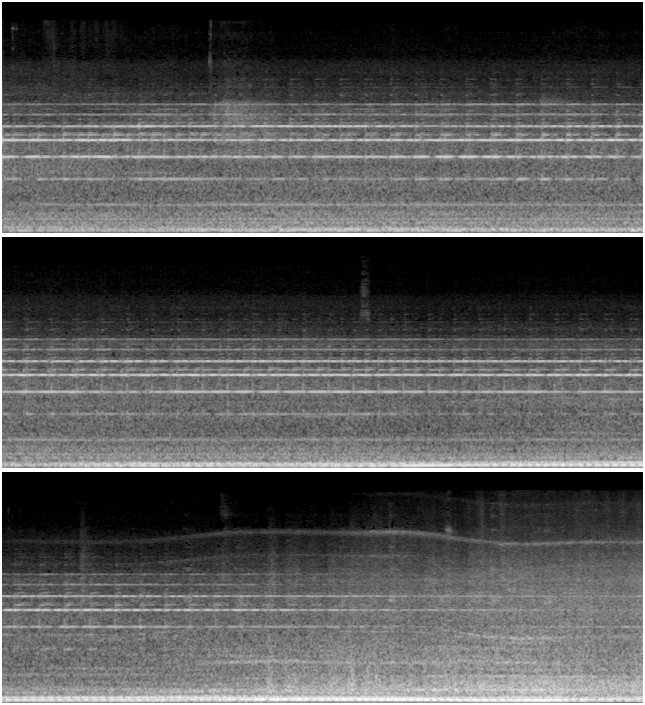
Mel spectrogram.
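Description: Grade-crossing warning bell ringing steadily as a freight train approaches. The low rumble of the diesel locomotive builds from about halfway and is loudest near the end as the train rolls through the crossing.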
